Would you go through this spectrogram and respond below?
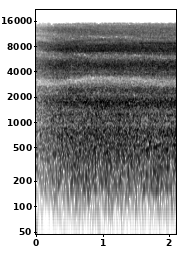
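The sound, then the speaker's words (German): Steady, hissing radio static from the cosmic microwave background radiation, picked up by antennas, with no voices: a broad even wash of noise weighted toward the high end, fading in briefly at the start and then holding constant. “Ah, das ist die Mikrowellenhintergrundstrahlung? Okay. Ja, das ist eben diese Strahlung, die wir mit unseren Antennen heutzutage noch auffangen.”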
